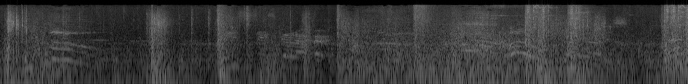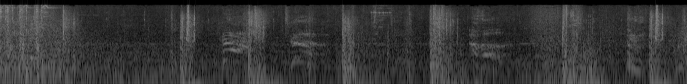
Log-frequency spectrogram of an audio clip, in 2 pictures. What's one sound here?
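Men grunt and cry out in pain as they are struck.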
